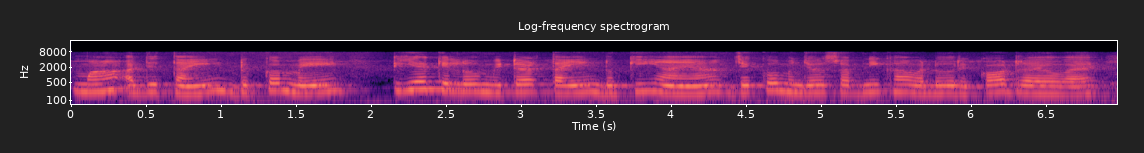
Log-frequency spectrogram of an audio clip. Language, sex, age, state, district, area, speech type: Sindhi, female, 45-60, Gujarat, Kutch, rural, spontaneous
